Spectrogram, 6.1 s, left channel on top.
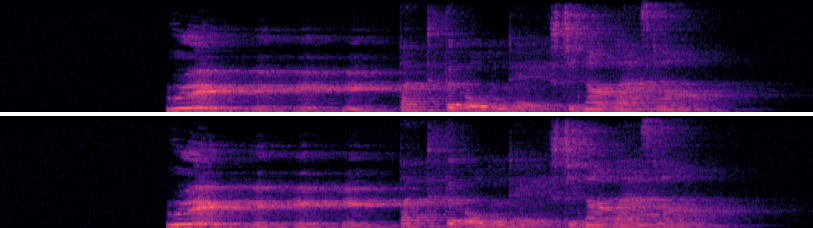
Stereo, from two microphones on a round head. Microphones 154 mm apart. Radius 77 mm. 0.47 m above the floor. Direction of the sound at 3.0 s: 15° left (ahead or behind).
